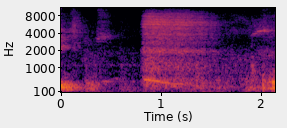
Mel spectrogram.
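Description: A person's single sudden breathy exhale about a second in, with a faintly falling pitch, fading out over most of a second.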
